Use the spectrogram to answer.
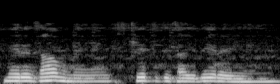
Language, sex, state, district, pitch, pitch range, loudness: Hindi, male, Haryana, Jhajjar, 145 Hz, 140-165 Hz, -15 LUFS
